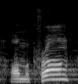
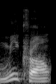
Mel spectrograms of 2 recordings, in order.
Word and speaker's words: omicron: still confuses people as the pronunciations vary from omicron or mikron or or mike wrong and according to the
